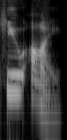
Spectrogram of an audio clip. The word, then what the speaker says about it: Qi: I think it's pronounced Chi yes Qi not as in the television quiz show hosted by Sandy tox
